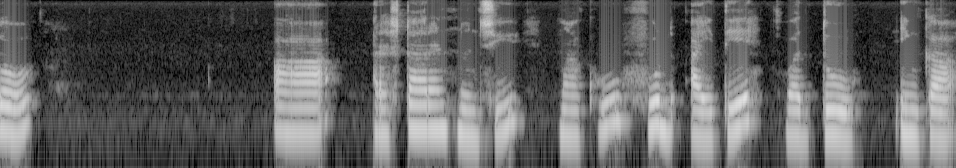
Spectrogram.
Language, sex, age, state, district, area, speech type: Telugu, female, 18-30, Andhra Pradesh, Krishna, rural, spontaneous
